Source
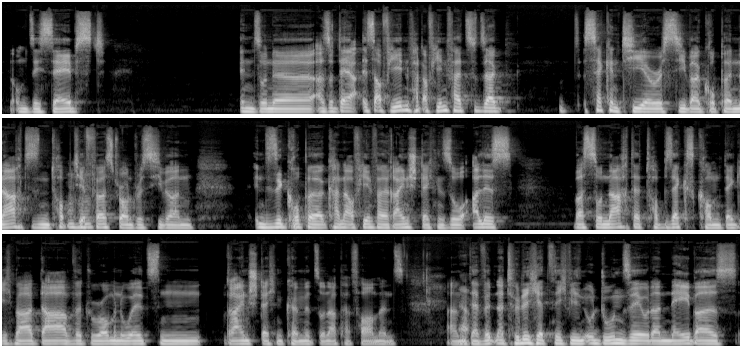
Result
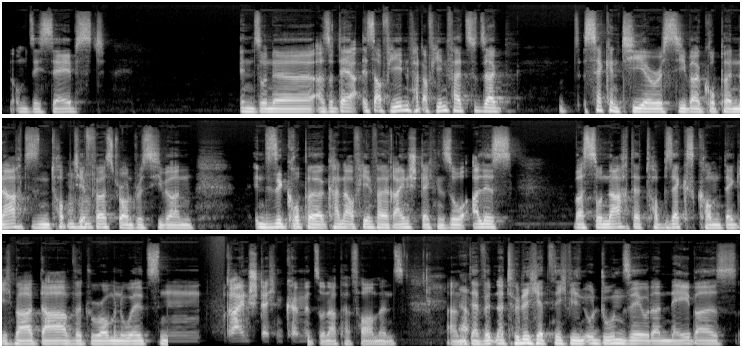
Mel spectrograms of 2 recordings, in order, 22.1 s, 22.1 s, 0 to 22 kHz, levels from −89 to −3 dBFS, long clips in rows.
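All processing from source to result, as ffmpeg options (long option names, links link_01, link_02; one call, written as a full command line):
ffmpeg -i in.wav -filter_complex "[0:a]asettb=1/sr,asplit=3[link_01][link_02][link_03];[link_01]atrim=end=16.424[link_04];[link_02]atrim=start=16.42:end=17.83,asetpts=PTS-STARTPTS,afade=type=in:duration=0.004:curve=qsin,afade=type=out:start_time=1.406:duration=0.004:curve=qsin,acompressor=mode=upward:threshold=-27dB:ratio=2.5:attack=3.2:release=140:knee=2.83:detection=peak,highpass=frequency=540:width=0.5412,highpass=frequency=540:width=1.3066,equalizer=frequency=1700:width_type=o:width=0.85:gain=7.5[link_05];[link_03]atrim=start=17.826[link_06];[link_04][link_05]acrossfade=duration=0.004:curve1=hsin:curve2=qsin[link_07];[link_07][link_06]acrossfade=duration=0.004:curve1=qsin:curve2=hsin,dynaudnorm=framelen=440:gausssize=9:maxgain=11.5dB,adynamicequalizer=threshold=0.0355:dfrequency=1600:dqfactor=0.7:tfrequency=1600:tqfactor=0.7:attack=5:release=100:ratio=0.375:range=2:mode=cutabove:tftype=highshelf" out.wav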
